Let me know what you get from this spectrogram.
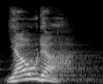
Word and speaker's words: yada: And the word here that's rendered to know in the NASB is derived from the Hebrew term yada, is the way it's pronounced.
